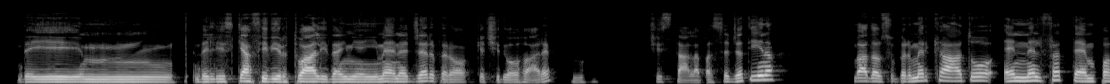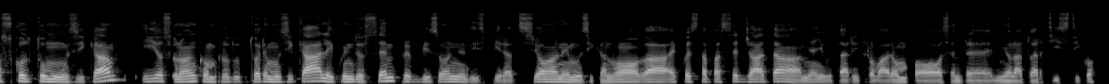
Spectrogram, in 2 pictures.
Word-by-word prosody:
dei, 120 0 +4
mhmm, 115 -1 +3
degli 125 +1 0
schiaffi 140 +2 +4
virtuali 130 0 +5
dai 120 0 +2
miei 120 -1 +3
manager, 135 +3 +2
però 110 -2 -4
che 120 +1 -11
ci - - -10
devo 110 -2 -3
fare - - -5
mh? 105 0 -15 0.6
Ci 120 - -14
sta 125 -5 -6
la 95 0 -6
passeggiatina, 150 - +2 0.8
vado 150 -1 +3
al 135 - +1
supermercato 160 +5 +1
e 145 - +4
nel 165 +1 +6
frattempo 150 -7 +2
ascolto 140 -1 -3
musica. 120 - -1 0.2
Io 140 +3 -4
sono 125 -3 -4
anche 135 +2 -3
un 115 - -2
produttore 115 +3 -7
musicale, 130 +3 -1
quindi 120 0 -2
ho 110 - -3
sempre 150 +1 -4
bisogno 120 +2 -5
di 105 - -10
ispirazione, 105 +5 -4
musica 95 -2 -5
nuova 110 +1 -1
e 110 - -9
questa 125 +1 -7
passeggiata 120 -1 -3
mi 105 - -5
aiuta 100 -3 -6
a - - -5
ritrovare 95 -1 -7
un 100 - -4
po' 95 +1 -3
sempre 90 -2 -9
il 85 - -13
mio 95 +1 -4
lato 90 +1 -6
artistico. 95 +3 -11
120 Hz, 145 wpm, -22 LUFS, 110-135 Hz, 0.8 s, nel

